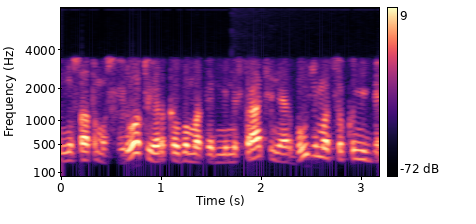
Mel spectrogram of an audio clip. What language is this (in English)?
Lithuanian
